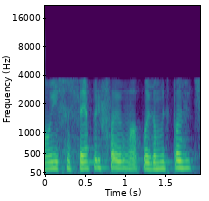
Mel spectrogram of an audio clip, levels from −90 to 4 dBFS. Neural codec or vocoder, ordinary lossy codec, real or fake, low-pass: codec, 44.1 kHz, 3.4 kbps, Pupu-Codec; none; fake; 3.6 kHz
